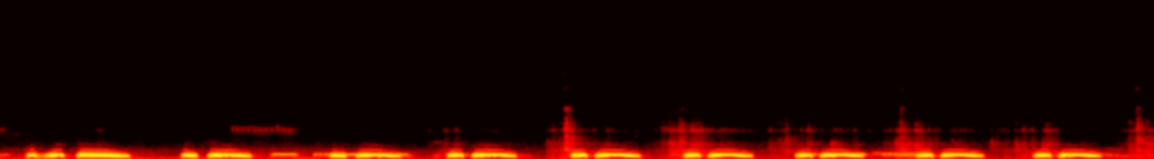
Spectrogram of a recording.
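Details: Decoy spotted dove cooing to lure wild doves: a steady run of about ten phrases, each a quick doubled note followed by a longer throaty, slightly falling coo, about one per second, with no other clear sounds.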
